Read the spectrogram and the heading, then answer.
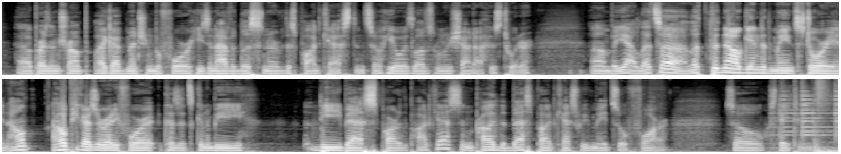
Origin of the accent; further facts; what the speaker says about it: Southern California, United States; I was raised in Southern California, um, for most of my life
